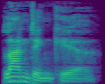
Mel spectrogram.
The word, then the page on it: landing gear: British English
